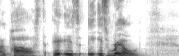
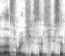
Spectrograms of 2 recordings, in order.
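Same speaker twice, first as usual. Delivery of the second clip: usual speaking voice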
